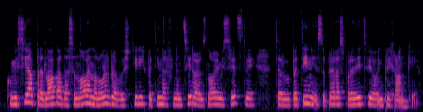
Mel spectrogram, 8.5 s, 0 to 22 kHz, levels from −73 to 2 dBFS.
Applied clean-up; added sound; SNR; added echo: none; none; none; none.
